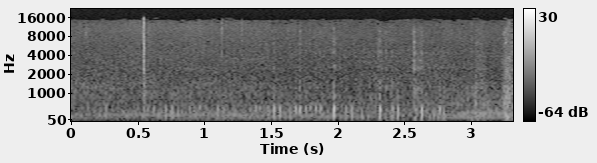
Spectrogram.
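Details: Soft purring from a domestic cat, one of a foster-home pair of male cats named Tsuki and Tamari, ten years apart in age, recorded during Golden Week in May 2011; quiet, rhythmic low pulses with faint clicks.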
